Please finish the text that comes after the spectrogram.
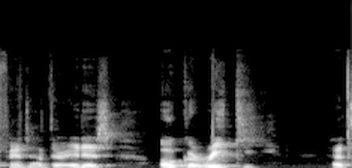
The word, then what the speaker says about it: Okereke: No, it's he came out in a press conference and said it's Okereke. Oh well, shoot. Okay, well, never mind. People have been pronouncing it wrong for years. It's Okereke.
